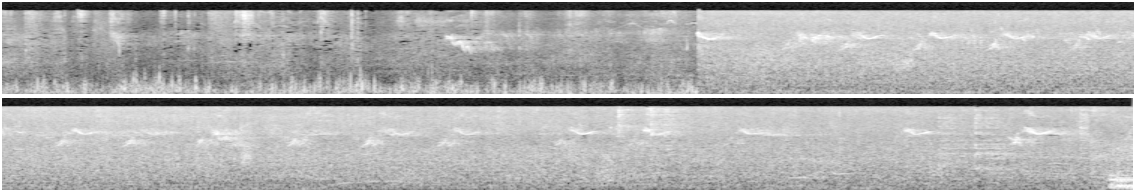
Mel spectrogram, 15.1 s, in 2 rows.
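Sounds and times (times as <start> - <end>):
outdoor background hiss: 4.6 - 15.0.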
